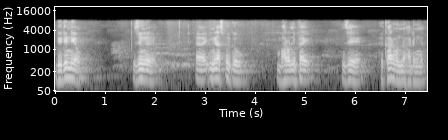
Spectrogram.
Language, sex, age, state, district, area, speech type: Bodo, male, 60+, Assam, Kokrajhar, rural, spontaneous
